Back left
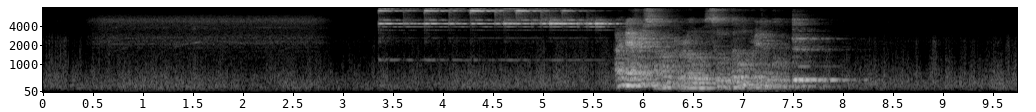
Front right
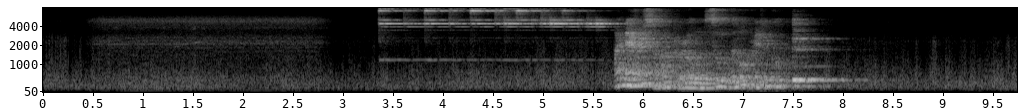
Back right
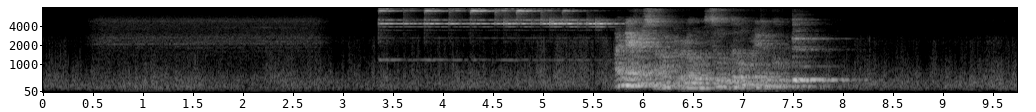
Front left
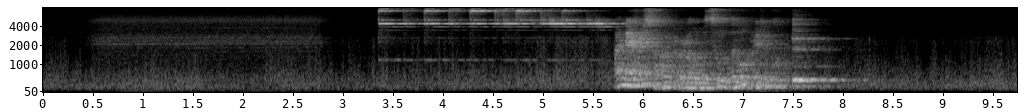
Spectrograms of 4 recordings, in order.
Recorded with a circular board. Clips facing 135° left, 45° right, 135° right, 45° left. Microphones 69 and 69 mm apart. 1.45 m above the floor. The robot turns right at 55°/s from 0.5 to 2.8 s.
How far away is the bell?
About 0.7 m.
